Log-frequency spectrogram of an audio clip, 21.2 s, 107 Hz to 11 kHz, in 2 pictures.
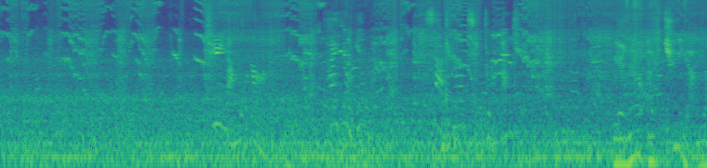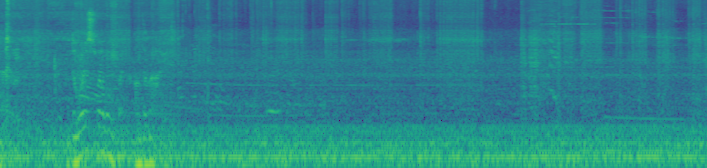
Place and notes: Yangpu District, Shanfhai - Line 8 (Shanghai Metro)
from Jiangpu Road station to Hongkou Football Stadium station, erhu, Binaural recording, Zoom H6+ Soundman OKM II
Shanghai, China, 3 December 2013, 12:35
